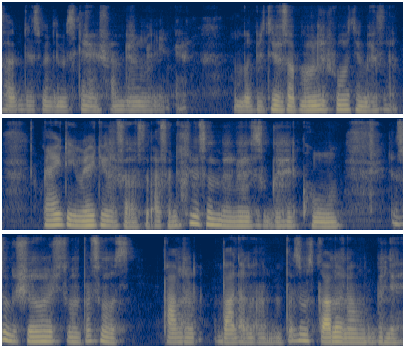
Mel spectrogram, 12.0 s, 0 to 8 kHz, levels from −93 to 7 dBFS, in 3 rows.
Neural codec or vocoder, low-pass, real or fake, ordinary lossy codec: autoencoder, 22.05 kHz, a latent of 192 numbers a frame, VITS, trained on one speaker; 7.2 kHz; fake; none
